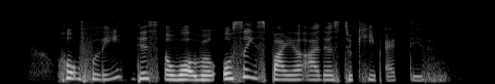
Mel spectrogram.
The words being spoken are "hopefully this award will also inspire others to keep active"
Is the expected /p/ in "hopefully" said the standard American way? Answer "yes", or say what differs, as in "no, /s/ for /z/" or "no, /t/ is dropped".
yes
